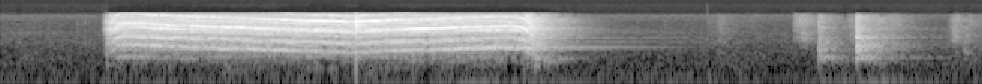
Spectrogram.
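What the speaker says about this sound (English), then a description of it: "Now the drill driver." A Makita subcompact cordless drill driver whirs loudly for about two seconds with a steady, slightly wavering pitch, then spins down, followed by a couple of faint clicks.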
